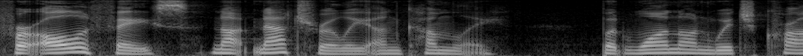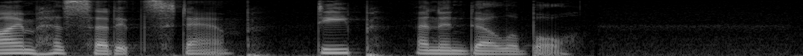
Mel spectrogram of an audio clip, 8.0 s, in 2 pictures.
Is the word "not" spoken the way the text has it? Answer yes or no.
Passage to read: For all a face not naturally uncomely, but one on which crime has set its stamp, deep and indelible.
yes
